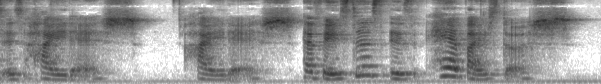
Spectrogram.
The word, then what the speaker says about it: Hephaestus: Hephaestus is Hephaestus, Hephaestus. It looks like an H at the beginning. It's not an H, it's a capital eta, which is the long E sound, so Hephaestus.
